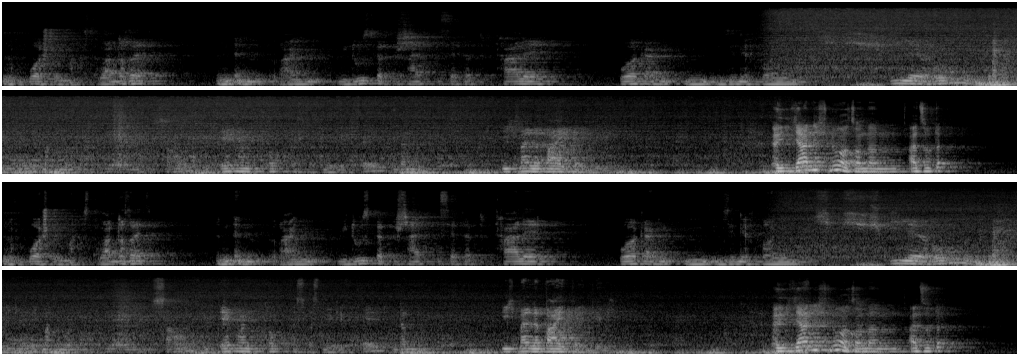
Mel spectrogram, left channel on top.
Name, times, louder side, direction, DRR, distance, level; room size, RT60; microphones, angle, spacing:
voice 1, 0.0-1.4 2.1-5.4 6.2-14.3 15.1-16.5 17.8-18.2 18.7-18.9, right 1 dB, 55° right, -1 dB, 2.6 m, -36 dB
sound 1, 7.6-18.3, left 1 dB, 75° left, 2.5 m, -39 dB
voice 2, 17.6-19.5, left 2 dB, 30° left, 3 dB, 1.0 m, -26 dB
25.0 x 15.0 x 2.6 m, 1.2 s
head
